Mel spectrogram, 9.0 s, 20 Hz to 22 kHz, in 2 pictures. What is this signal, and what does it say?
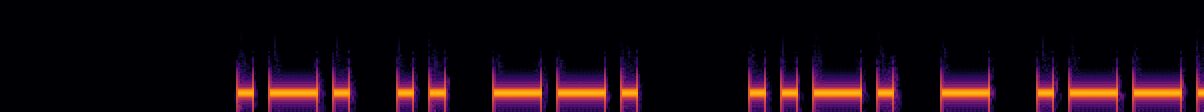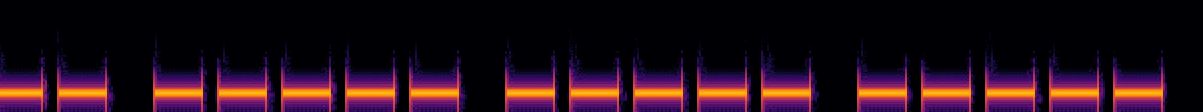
Morse code, heard as a keyed tone, about 20 wpm, 700 Hz. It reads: RIG FT1000
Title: Common QSO Phrases 20wpm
